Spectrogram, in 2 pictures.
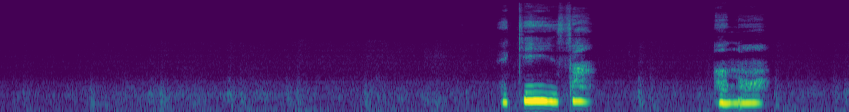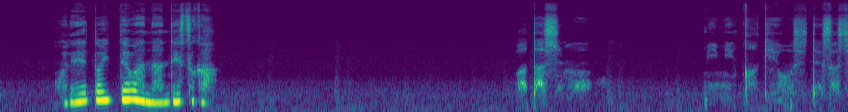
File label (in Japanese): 女性の耳かきボイスbgmなし, ASMR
